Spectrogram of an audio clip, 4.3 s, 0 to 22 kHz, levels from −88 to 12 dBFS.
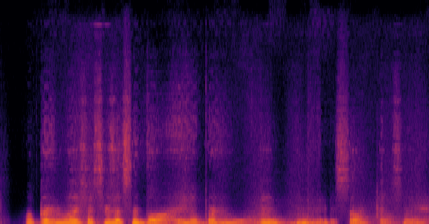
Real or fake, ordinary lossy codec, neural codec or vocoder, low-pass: fake; none; codec, 44.1 kHz, 0.9 kbps, DAC; none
